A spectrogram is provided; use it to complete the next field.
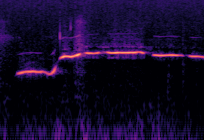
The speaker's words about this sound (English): Oh, that's the penny whistle. He does a mean penny whistle, guys.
